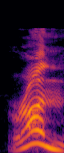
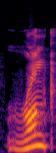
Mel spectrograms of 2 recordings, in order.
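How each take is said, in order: First: The word ends in an n sound. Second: The word ends in a k sound. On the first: The speaker calls it wrong. "you're leaving out a letter" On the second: The speaker calls it right. "There you go"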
